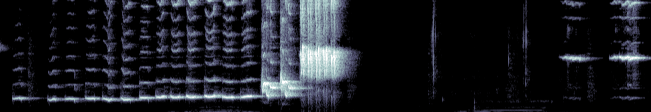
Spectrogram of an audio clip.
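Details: A common nightingale (Luscinia megarhynchos) sings a rapid run of about twenty rich, repeated notes that swell in volume and end in a harsh buzzy flourish, followed by two thin high whistles.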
